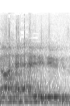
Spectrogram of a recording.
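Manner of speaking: ordinary talk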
